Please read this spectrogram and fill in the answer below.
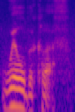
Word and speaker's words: Wildboarclough: However, a local friend of mine has always pronounced it Wildbourclough, so I'm presuming that is the correct pronunciation.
